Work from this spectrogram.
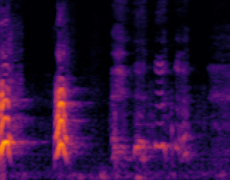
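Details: Siberian Husky named Wulf, a pet dog: two loud, sharp barks half a second apart, then quieter, lower broken sounds trailing off over the next second.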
